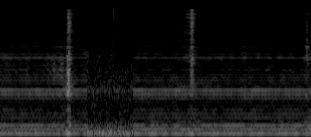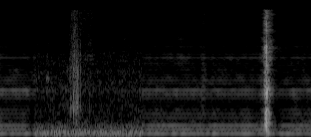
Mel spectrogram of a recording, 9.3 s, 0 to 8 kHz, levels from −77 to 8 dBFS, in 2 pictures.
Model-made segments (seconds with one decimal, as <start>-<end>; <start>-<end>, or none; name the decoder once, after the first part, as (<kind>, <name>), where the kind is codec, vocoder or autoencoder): 0.0-1.3 (vocoder, HiFi-GAN); 2.0-5.2; 6.8-9.3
